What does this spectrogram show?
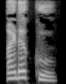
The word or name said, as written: ಅಡಗು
